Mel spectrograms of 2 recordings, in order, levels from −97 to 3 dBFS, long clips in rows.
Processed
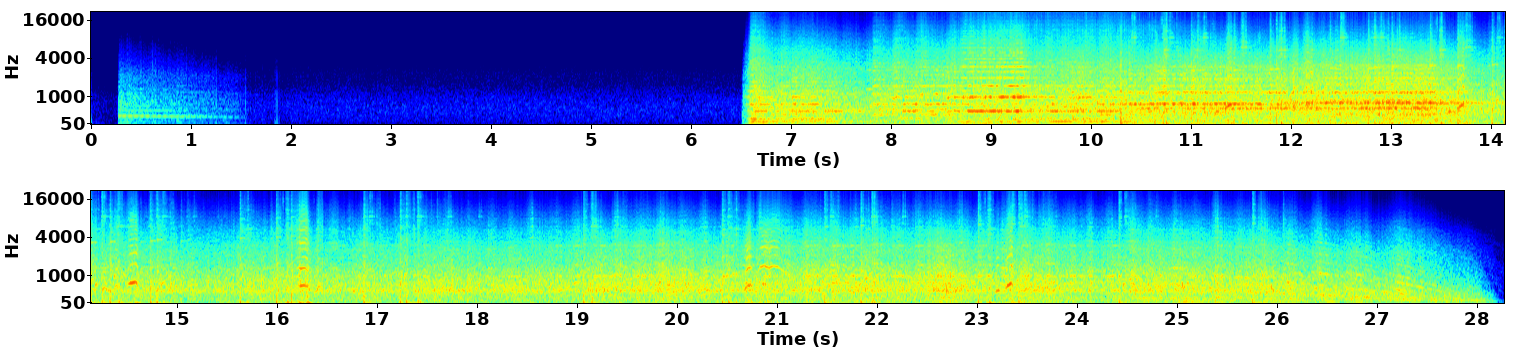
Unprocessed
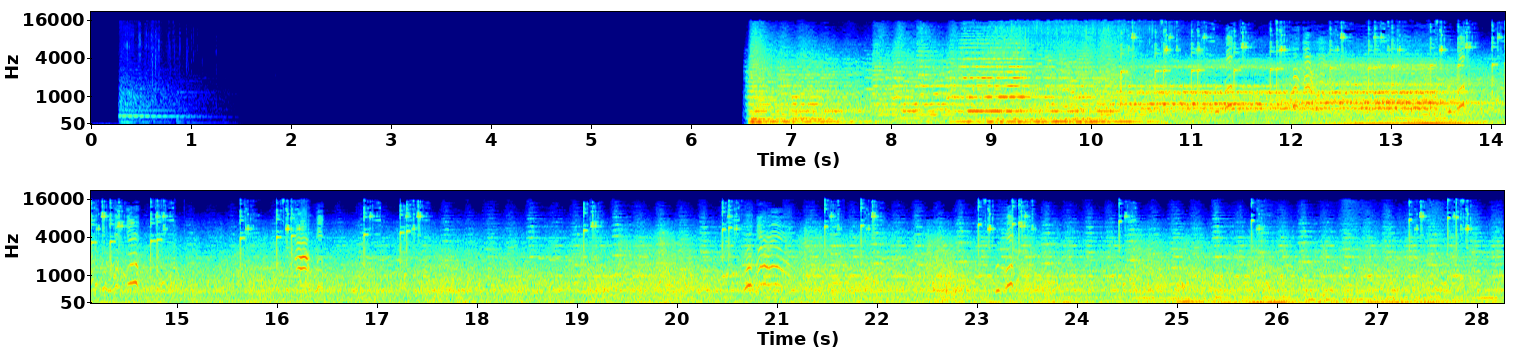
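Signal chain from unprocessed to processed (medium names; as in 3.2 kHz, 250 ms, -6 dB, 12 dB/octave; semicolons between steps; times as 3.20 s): tape stop on the ending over 2.77 s; upward compressor, threshold -34 dBFS; level-controlled noise filter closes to 820 Hz, open at -27 dBFS; high-pass 95 Hz 24 dB/octave; bass shelf 390 Hz -11 dB; hum notches 60/120 Hz; feedback echo behind a high-pass 306 ms, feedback 34%, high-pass 1.8 kHz, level -15 dB; sliding maximum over 17 samples; trim +6 dB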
